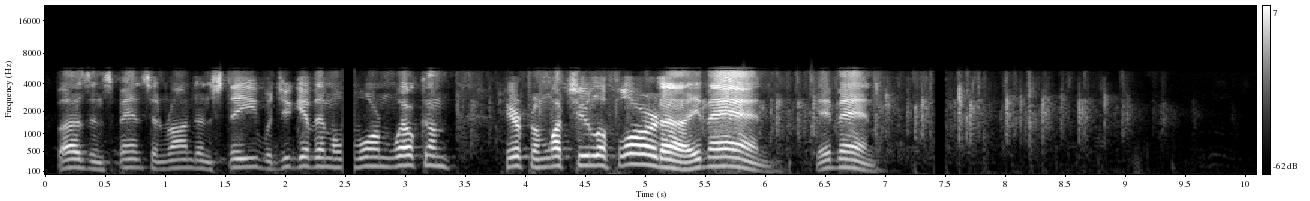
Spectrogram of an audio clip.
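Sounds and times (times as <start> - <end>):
faint applause: 5.4 - 9.4.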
